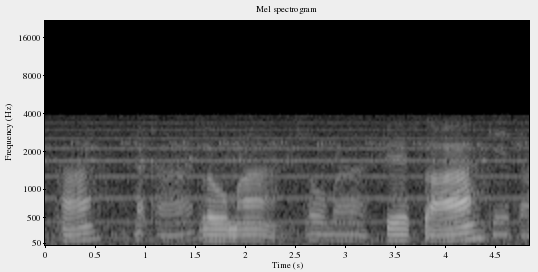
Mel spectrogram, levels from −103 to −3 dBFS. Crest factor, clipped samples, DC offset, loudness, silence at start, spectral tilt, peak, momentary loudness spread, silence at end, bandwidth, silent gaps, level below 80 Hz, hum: 20 dB; under 0.1%; under 0.1%; -44 LUFS; 0 s; -5 dB/octave; -24 dBFS; 15 LU; 0 s; 4 kHz; none; -70 dBFS; none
